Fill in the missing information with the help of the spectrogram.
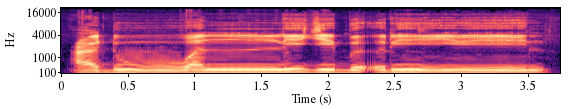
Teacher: adua ada wau tanwin di atasnya bertemu dengan huruf lam berarti idgham bilagunah aduwual aduwal jadi bukan lagi aduan tanwin di sini langsung loncat ke huruf lam aduwan liibril ah kemudian ada huruf ba yang sukun Berarti dia qalqalah harus dipantulkan.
